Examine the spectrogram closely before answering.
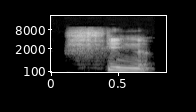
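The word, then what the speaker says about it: شين: marqué par trois points Chine Chine un peu comme la Chine quoi Chine nous allons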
